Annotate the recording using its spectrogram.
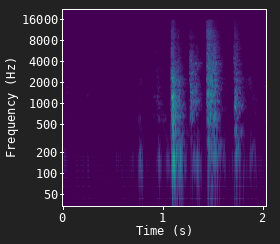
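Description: A quick cluster of four or five sharp clicks and taps about a second in: hands picking up and handling a plastic cut-and-emboss folder and cardstock on a craft mat.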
